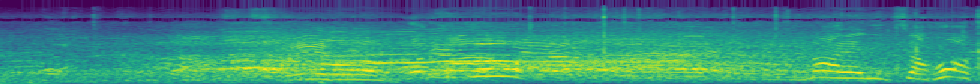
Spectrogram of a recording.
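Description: A crowd of fans roars and cheers.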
